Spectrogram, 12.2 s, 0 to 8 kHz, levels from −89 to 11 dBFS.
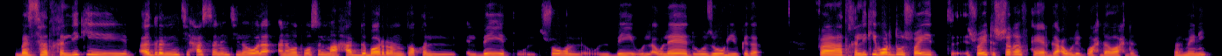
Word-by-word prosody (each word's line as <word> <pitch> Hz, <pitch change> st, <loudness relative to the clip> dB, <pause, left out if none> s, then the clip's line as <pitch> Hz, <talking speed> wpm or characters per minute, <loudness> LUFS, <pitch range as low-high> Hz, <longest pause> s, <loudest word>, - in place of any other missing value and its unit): بس 195 Hz, +3 st, +1 dB
هتخليكِ 215 Hz, +3 st, 0 dB, 0.6 s
قادرة 235 Hz, +3 st, +5 dB
إن 225 Hz, -, -2 dB
أنتِ 245 Hz, +1 st, -3 dB
حاسة 245 Hz, +1 st, -1 dB
أنتِ 235 Hz, +1 st, -5 dB
اللي 215 Hz, -1 st, -3 dB
هو 220 Hz, +1 st, +4 dB
لأ، 230 Hz, +1 st, +2 dB
أنا 195 Hz, -, -3 dB
باتواصل 220 Hz, +5 st, -3 dB
مع 180 Hz, -3 st, +3 dB
حد 215 Hz, +4 st, 0 dB
برا 215 Hz, +1 st, +4 dB
نطاق 215 Hz, +4 st, -3 dB
ال 160 Hz, -6 st, -6 dB
البيت، 190 Hz, +5 st, -1 dB
والشغل، 195 Hz, -, -4 dB
والبي 180 Hz, +3 st, -4 dB
والأولاد، 185 Hz, +2 st, 0 dB
وزوجي 180 Hz, +2 st, 0 dB
وكده، 185 Hz, +2 st, -4 dB, 0.5 s
فهتخليكِ 205 Hz, +5 st, +3 dB
برضه 255 Hz, 0 st, +6 dB
شوية 240 Hz, 0 st, +1 dB, 0.3 s
شوية 235 Hz, +2 st, +3 dB
الشغف 240 Hz, +2 st, 0 dB
حيرجعوا 185 Hz, 0 st, 0 dB
لِك 200 Hz, -1 st, -5 dB
واحدة 180 Hz, -2 st, -1 dB
واحدة، 160 Hz, -3 st, -2 dB, 0.3 s
فاهماني؟ 180 Hz, +6 st, -5 dB
205 Hz, 160 wpm, -22 LUFS, 185-230 Hz, 0.6 s, برضه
